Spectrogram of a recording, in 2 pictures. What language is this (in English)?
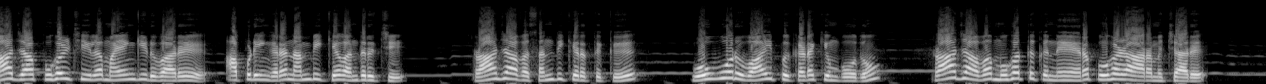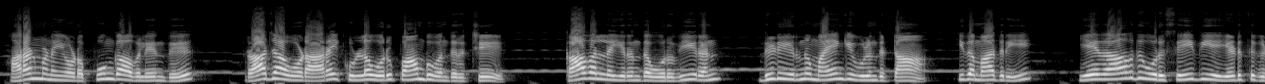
Tamil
